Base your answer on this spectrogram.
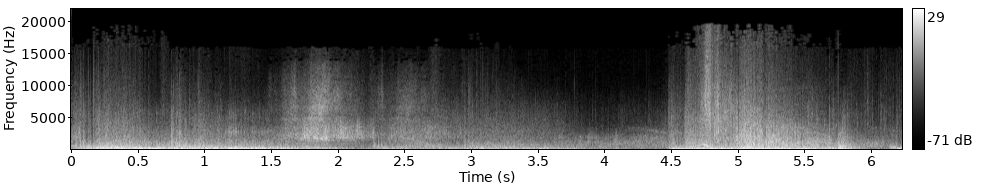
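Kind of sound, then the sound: impact, artillery shell explosions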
